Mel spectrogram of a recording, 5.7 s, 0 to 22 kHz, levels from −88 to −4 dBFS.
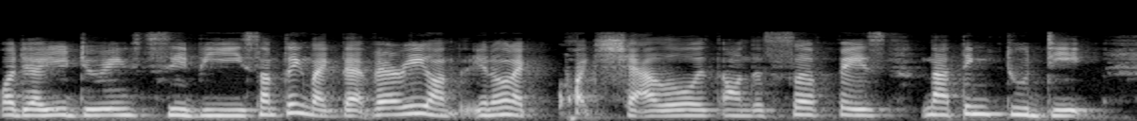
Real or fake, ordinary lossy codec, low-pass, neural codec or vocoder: real; none; 7.2 kHz; none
